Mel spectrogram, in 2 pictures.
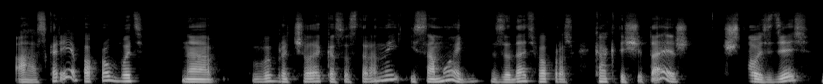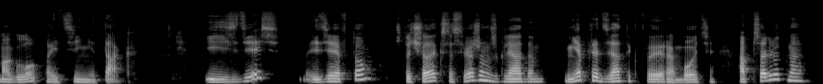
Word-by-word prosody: а 105 Hz, -1 st, 0 dB
скорее 155 Hz, -, -2 dB
попробовать, 150 Hz, -7 st, 0 dB, 0.4 s
на 120 Hz, -2 st, +3 dB, 0.3 s
выбрать 125 Hz, 0 st, -2 dB
человека 130 Hz, 0 st, +1 dB
со -, -, -5 dB
стороны 190 Hz, -, -2 dB
и 235 Hz, -, -10 dB
самой 130 Hz, -, +1 dB
задать 130 Hz, +5 st, 0 dB
вопрос: 130 Hz, -2 st, -1 dB, 0.2 s
"Как 130 Hz, -1 st, -1 dB
ты -, -, -2 dB
считаешь, -, -, 0 dB, 0.3 s
что 130 Hz, -4 st, +1 dB
здесь 105 Hz, -4 st, 0 dB
могло 115 Hz, +2 st, +1 dB
пойти 110 Hz, 0 st, -4 dB
не 105 Hz, -2 st, -2 dB
так?" 100 Hz, -, -3 dB, 0.7 s
И 120 Hz, -2 st, +2 dB
здесь 150 Hz, +7 st, -2 dB, 0.2 s
идея 130 Hz, +3 st, +3 dB
в 130 Hz, -, -12 dB
том, 240 Hz, +3 st, 0 dB, 0.2 s
что 120 Hz, -, -2 dB
человек 140 Hz, +7 st, +4 dB
со 125 Hz, -, -3 dB
свежим 175 Hz, -, +2 dB
взглядом, 130 Hz, -2 st, +2 dB, 0.2 s
непредвзято 155 Hz, -5 st, +2 dB
к -, -, -23 dB
твоей 115 Hz, -2 st, +3 dB
работе, 110 Hz, +3 st, +1 dB, 0.2 s
абсолютно 170 Hz, -, +2 dB
130 Hz, 130 wpm, -26 LUFS, 115-150 Hz, 0.7 s, человек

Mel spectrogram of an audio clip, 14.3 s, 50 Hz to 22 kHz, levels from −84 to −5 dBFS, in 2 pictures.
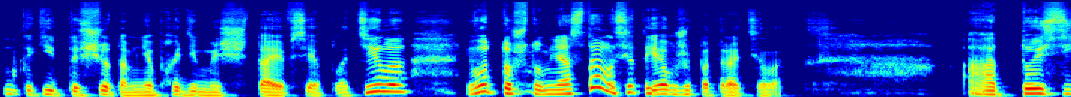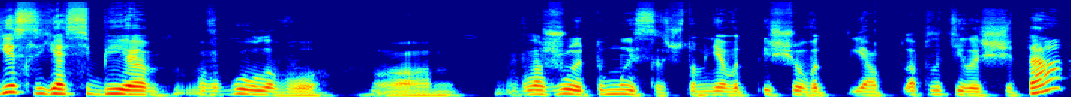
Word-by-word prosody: какие-то 165 Hz, -2 st, -3 dB
ещё 140 Hz, +4 st, 0 dB
там 130 Hz, -3 st, -4 dB
необходимые 130 Hz, 0 st, -3 dB
счета 125 Hz, -, -2 dB
я 60 Hz, -, +1 dB
все -, -, -5 dB
оплатила. 270 Hz, -, +2 dB, 0.4 s
И -, -, -7 dB
вот 265 Hz, -2 st, +3 dB
то, 200 Hz, -, +6 dB
что 185 Hz, -2 st, -3 dB
у -, -, -2 dB
меня 180 Hz, +2 st, +2 dB
осталось, 220 Hz, +5 st, +2 dB
это 250 Hz, -4 st, -1 dB
я 185 Hz, +1 st, +6 dB
уже 165 Hz, -1 st, -4 dB
потратила. 140 Hz, -4 st, -4 dB, 1.2 s
А, 160 Hz, -1 st, 0 dB
то 150 Hz, +7 st, +4 dB
есть 195 Hz, -1 st, +4 dB
если 250 Hz, 0 st, +3 dB
я 195 Hz, 0 st, +6 dB
себе 185 Hz, -2 st, +5 dB
в 145 Hz, +1 st, -11 dB
голову, 150 Hz, -7 st, -1 dB, 0.3 s
ам, 70 Hz, -, -6 dB, 0.2 s
вложу 170 Hz, +4 st, -1 dB
эту 160 Hz, +2 st, -2 dB
мысль, 160 Hz, -8 st, -3 dB
что 140 Hz, +5 st, -11 dB
мне 145 Hz, +2 st, -2 dB
вот 140 Hz, -2 st, -4 dB
ещё 160 Hz, -1 st, -3 dB
вот 140 Hz, -1 st, -3 dB, 0.2 s
я 140 Hz, -2 st, -3 dB
оп 130 Hz, -, -11 dB
оплатила 155 Hz, -2 st, -3 dB
счета, 135 Hz, -, +2 dB
155 Hz, 170 wpm, -23 LUFS, 135-185 Hz, 1.2 s, то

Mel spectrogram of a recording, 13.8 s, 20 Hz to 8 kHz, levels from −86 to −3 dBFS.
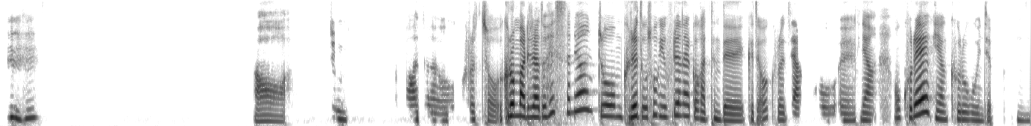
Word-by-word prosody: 으흠. 210 Hz, +1 st, -2 dB, 2.9 s
아 140 Hz, -1 st, -5 dB, 0.6 s
좀 185 Hz, -3 st, -6 dB, 0.8 s
맞아요. 170 Hz, -2 st, -8 dB, 0.2 s
그렇죠. 155 Hz, -6 st, -7 dB
그런 270 Hz, +2 st, +8 dB
말이라도 240 Hz, -2 st, +5 dB
했으면 375 Hz, +5 st, 0 dB
좀 255 Hz, -2 st, +1 dB
그래도 240 Hz, 0 st, +4 dB
속이 275 Hz, -1 st, -3 dB
후련할 270 Hz, +2 st, 0 dB
것 210 Hz, -, -4 dB
같은데 165 Hz, -5 st, -3 dB
그죠? 185 Hz, +4 st, -7 dB
그러지 165 Hz, -6 st, -10 dB
않고 155 Hz, 0 st, -9 dB
예. 155 Hz, 0 st, -7 dB
그냥 165 Hz, -2 st, -3 dB, 0.3 s
"어 210 Hz, -, -6 dB
그래?" 290 Hz, +11 st, +7 dB
그냥 185 Hz, -5 st, -3 dB
그러고 175 Hz, -3 st, -6 dB
인제 150 Hz, -1 st, -9 dB, 0.4 s
음. 150 Hz, -2 st, -13 dB
190 Hz, 230 characters per minute, -21 LUFS, 160-250 Hz, 2.9 s, 그런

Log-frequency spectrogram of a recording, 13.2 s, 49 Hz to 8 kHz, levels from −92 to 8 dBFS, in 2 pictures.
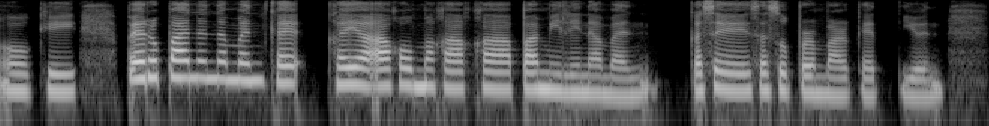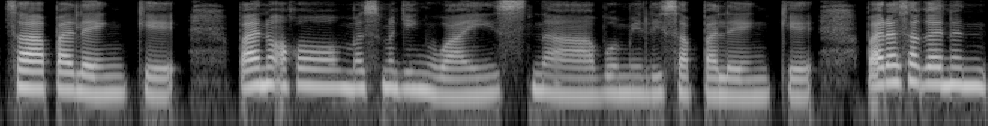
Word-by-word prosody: okey. 200 Hz, -1 st, -4 dB, 0.3 s
Pero 330 Hz, +1 st, +6 dB
paano 345 Hz, -1 st, +6 dB
naman 315 Hz, -2 st, 0 dB
ka 280 Hz, -1 st, 0 dB, 0.2 s
kaya 260 Hz, -2 st, +4 dB
ako 250 Hz, 0 st, +1 dB
makakapamili 215 Hz, -4 st, 0 dB
naman? 180 Hz, +2 st, -6 dB, 0.2 s
Kasi 205 Hz, -1 st, -2 dB
sa 205 Hz, 0 st, -2 dB
supermarket 180 Hz, -4 st, -5 dB
'yun, 165 Hz, +1 st, -9 dB, 0.3 s
sa 230 Hz, -2 st, +7 dB
palengke, 185 Hz, -5 st, -2 dB, 0.4 s
paano 255 Hz, +3 st, +5 dB
ako 245 Hz, -1 st, -2 dB
mas 230 Hz, 0 st, -3 dB
maging 220 Hz, -4 st, -2 dB
wise 175 Hz, +4 st, -4 dB
na 175 Hz, -4 st, -4 dB
bumili 185 Hz, 0 st, -7 dB
sa 180 Hz, 0 st, 0 dB
palengke 165 Hz, -1 st, -5 dB, 0.4 s
para 280 Hz, +2 st, +7 dB
sa 295 Hz, -, +4 dB
gano'n, 255 Hz, -2 st, +2 dB
205 Hz, 125 wpm, -21 LUFS, 180-245 Hz, 0.4 s, sa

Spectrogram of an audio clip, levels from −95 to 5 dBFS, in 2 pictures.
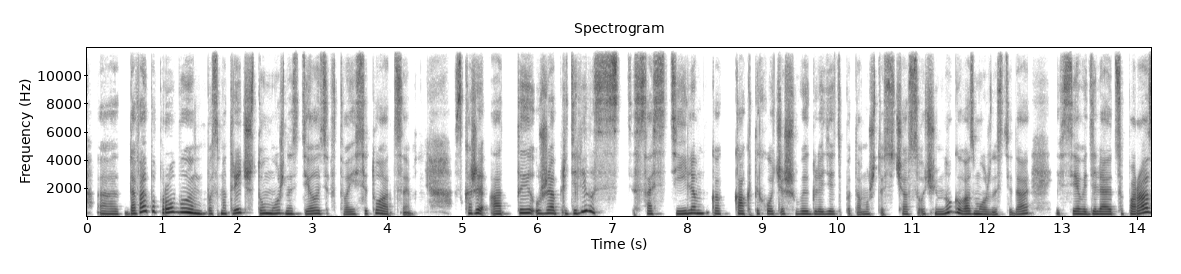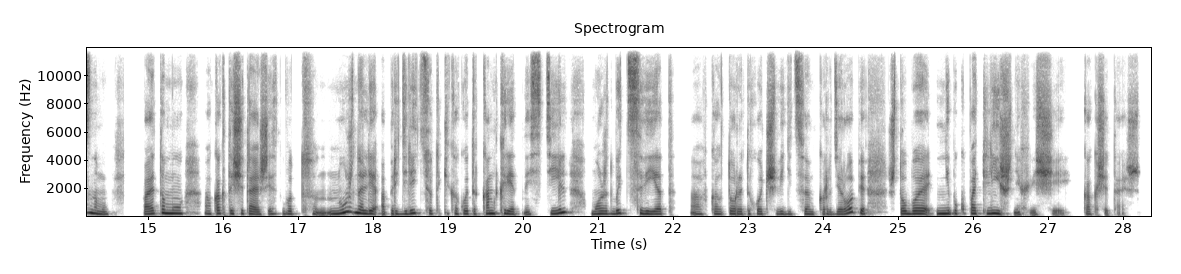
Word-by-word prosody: Э, 180 Hz, -2 st, -4 dB
давай 315 Hz, -, +2 dB
попробуем 280 Hz, -, +6 dB
посмотреть, 200 Hz, +5 st, -1 dB
что 210 Hz, -5 st, 0 dB
можно 210 Hz, -2 st, +2 dB
сделать 190 Hz, +2 st, -3 dB
в -, -, -15 dB
твоей 160 Hz, +1 st, -7 dB
ситуации. 190 Hz, +1 st, -3 dB, 0.6 s
Скажи, 230 Hz, +2 st, +2 dB
а 185 Hz, +1 st, -2 dB, 0.2 s
ты 245 Hz, 0 st, +5 dB
уже 210 Hz, +2 st, 0 dB
определилась 220 Hz, -, +1 dB
с -, -, 0 dB, 0.2 s
со 190 Hz, -, -2 dB
стилем, 195 Hz, +4 st, 0 dB
как 195 Hz, -1 st, -6 dB
как 195 Hz, -1 st, -2 dB
ты 200 Hz, -, -5 dB
хочешь 180 Hz, -2 st, -4 dB
выглядеть? 175 Hz, -1 st, -4 dB
Потому 160 Hz, +3 st, -10 dB
что -, -, -7 dB
сейчас 175 Hz, -1 st, -4 dB
очень 175 Hz, -1 st, -4 dB
много 255 Hz, -, 0 dB
возможностей, 165 Hz, -6 st, -2 dB
да, 185 Hz, +6 st, -3 dB, 0.3 s
и -, -, -6 dB
все 180 Hz, -1 st, -2 dB
выделяются 175 Hz, +1 st, -2 dB
по-разному. 200 Hz, -, +4 dB, 0.4 s
Поэтому, 210 Hz, +3 st, +5 dB, 0.3 s
э, 190 Hz, -, -5 dB
как 210 Hz, +2 st, -1 dB
ты 200 Hz, -, -1 dB
считаешь, 180 Hz, -5 st, +1 dB
ес 180 Hz, +1 st, -7 dB
вот, 180 Hz, 0 st, -7 dB
н 185 Hz, +1 st, -1 dB
нужно 265 Hz, +2 st, +8 dB
ли 200 Hz, -2 st, +5 dB
определить 190 Hz, +5 st, -2 dB
всё-таки 205 Hz, +2 st, -7 dB
какой-то 190 Hz, -1 st, -4 dB
конкретный 185 Hz, -4 st, +1 dB
стиль, 210 Hz, -, +2 dB, 0.3 s
может 185 Hz, +1 st, 0 dB
быть, 215 Hz, +3 st, 0 dB
цвет, 175 Hz, -3 st, 0 dB, 0.2 s
э, 170 Hz, -, -6 dB
в -, -, -24 dB
который 175 Hz, 0 st, -4 dB
ты 180 Hz, -, -11 dB
хочешь 175 Hz, 0 st, 0 dB
видеть 165 Hz, -1 st, -8 dB
в -, -, 0 dB
своём 165 Hz, -3 st, -4 dB
гардеробе, 165 Hz, -, -1 dB, 0.3 s
чтобы 190 Hz, 0 st, +2 dB
не 195 Hz, +1 st, +6 dB
покупать 205 Hz, 0 st, -3 dB
лишних 205 Hz, 0 st, +3 dB
вещей, -, -, -3 dB
как -, -, -9 dB
считаешь? 455 Hz, -, -6 dB
190 Hz, 145 wpm, -23 LUFS, 175-210 Hz, 0.6 s, нужно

